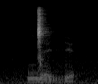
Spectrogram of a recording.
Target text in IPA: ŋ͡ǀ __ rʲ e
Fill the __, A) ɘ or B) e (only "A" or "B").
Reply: B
